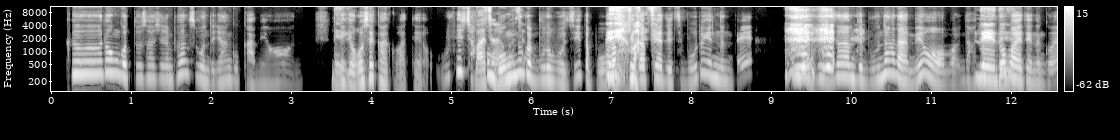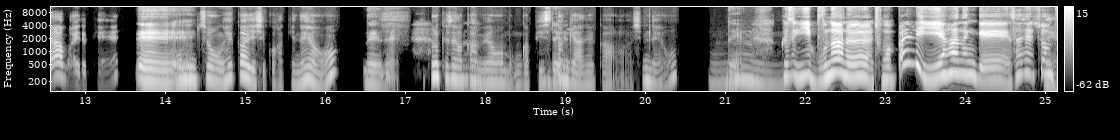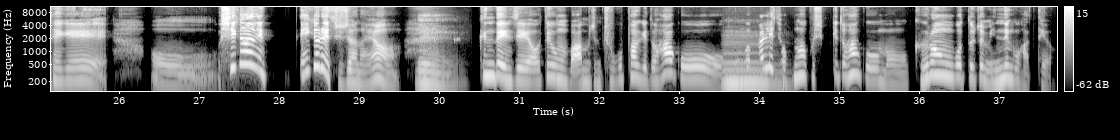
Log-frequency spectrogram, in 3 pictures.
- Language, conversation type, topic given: Korean, advice, 이사 후 새로운 곳의 사회적 예절과 의사소통 차이에 어떻게 적응하면 좋을까요?
- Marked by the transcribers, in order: other background noise; laughing while speaking: "네 맞아"; laugh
